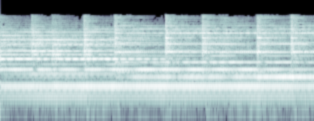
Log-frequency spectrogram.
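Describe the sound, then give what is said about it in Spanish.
Large church bells of the Micalet tower of Valencia Cathedral in Valencia, Spain, rung by hand by a cathedral bell ringers' association, ring out in overlapping peals, with strikes every half second or so and a sustained, shimmering hum between them, loud and resonant with no voices. “destacamos la posibilidad de ver en directo este fin de semana el toque de campanas de la Torre del Micalet, gracias a la Asociación Cultural Campaners de la Catedral de Valencia, que ejecutan estos toques manuales”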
